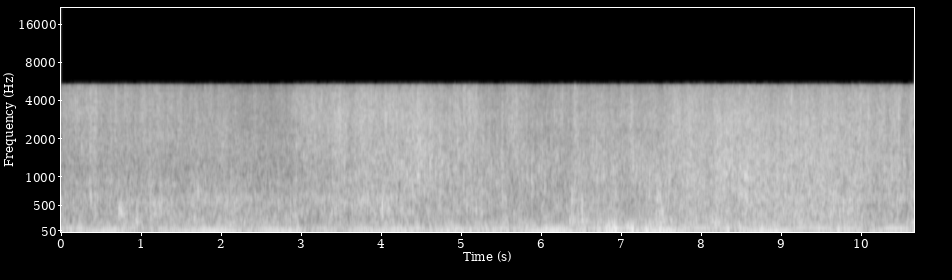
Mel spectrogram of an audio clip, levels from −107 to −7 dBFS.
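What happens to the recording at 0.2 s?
Nothing goes wrong at 0.2 s; the audio plays through that moment intact, with no dropout, click or other fault.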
